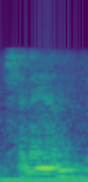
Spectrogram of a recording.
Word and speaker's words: Shanann: And I don't want to pronounce her name wrong, Shanann? Shanann? Shanann, okay.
